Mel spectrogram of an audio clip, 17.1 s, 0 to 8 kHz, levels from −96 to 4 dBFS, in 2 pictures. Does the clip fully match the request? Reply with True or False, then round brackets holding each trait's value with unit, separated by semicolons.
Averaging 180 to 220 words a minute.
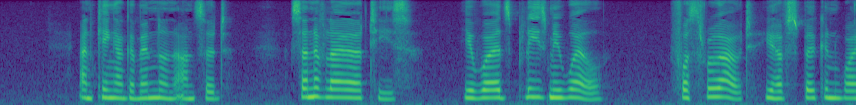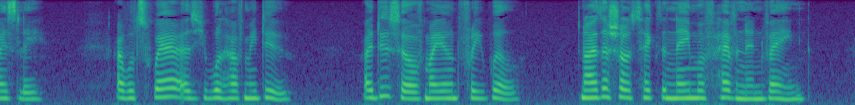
False (160 wpm)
